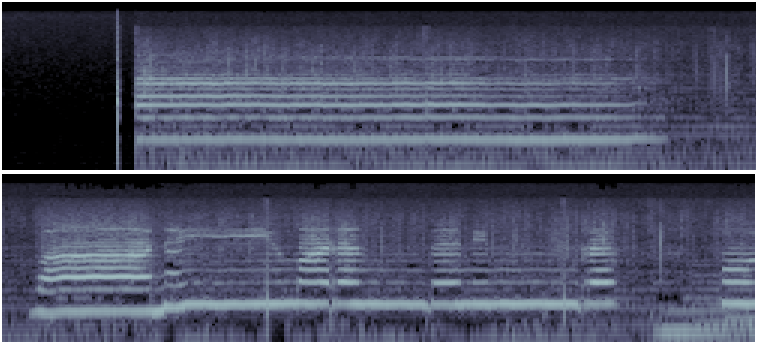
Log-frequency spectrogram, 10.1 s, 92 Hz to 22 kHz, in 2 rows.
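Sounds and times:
woman singing a long note: 0.9 - 4.4.

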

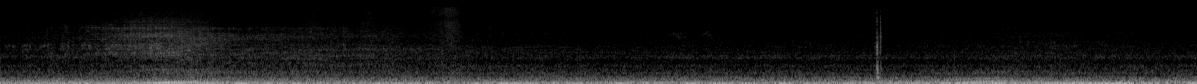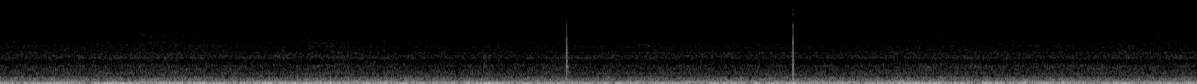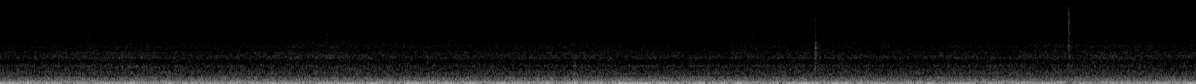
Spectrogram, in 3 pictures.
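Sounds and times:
car engine and tyre rumble: 0.0 - 35.9
faint clicks: 34.6 - 34.8.

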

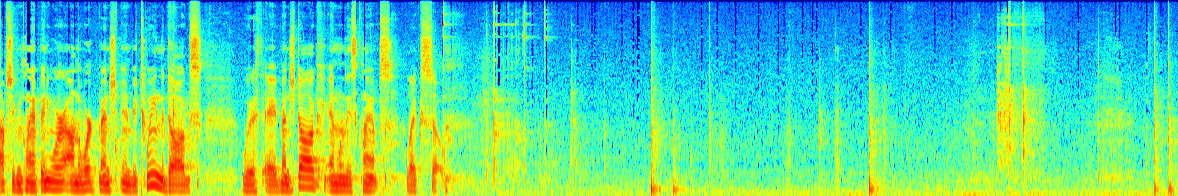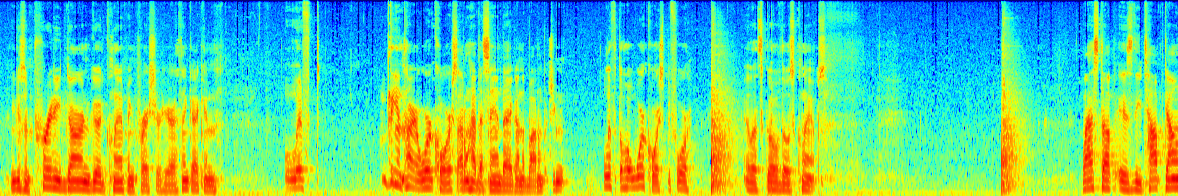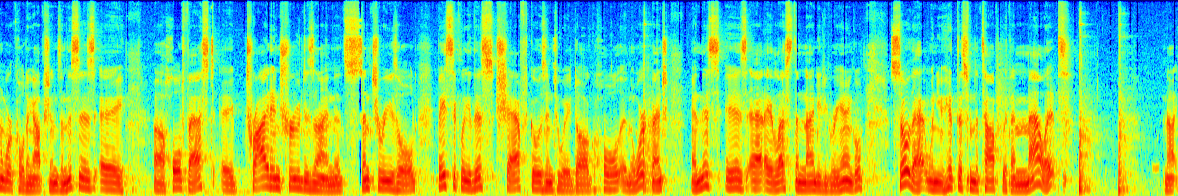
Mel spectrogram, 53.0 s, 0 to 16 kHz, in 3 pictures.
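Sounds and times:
low room noise: 0.0 - 53.0.

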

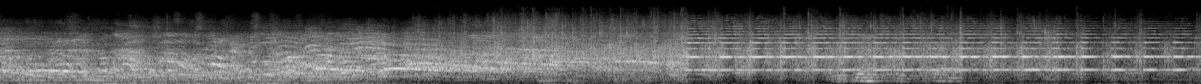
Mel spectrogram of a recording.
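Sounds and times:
air horn steady note: 6.8 - 12.0.

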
